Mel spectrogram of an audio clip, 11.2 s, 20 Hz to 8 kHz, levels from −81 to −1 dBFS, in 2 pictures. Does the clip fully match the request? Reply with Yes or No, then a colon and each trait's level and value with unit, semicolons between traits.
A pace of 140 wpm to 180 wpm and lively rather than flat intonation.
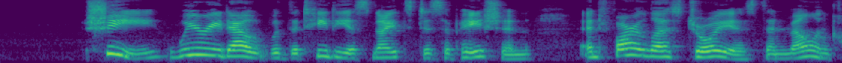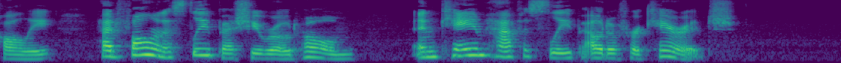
Yes: average, 155 wpm; wide, 5.7 semitones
